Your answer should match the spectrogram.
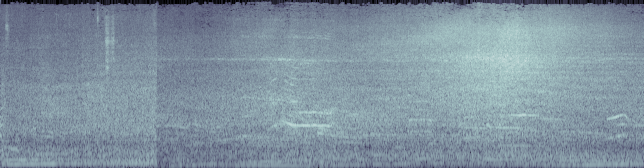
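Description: Road traffic passing close by: a steady rush of cars and trucks that swells as vehicles go past, loudest about six seconds in and again about ten seconds in.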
